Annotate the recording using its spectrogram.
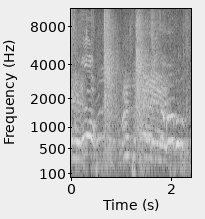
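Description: A cord whip lashing, with two sharp cracks about a second and a half apart, mixed with voices calling out.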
